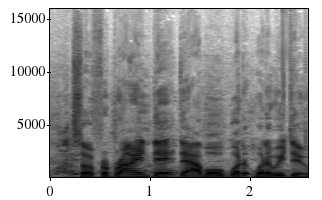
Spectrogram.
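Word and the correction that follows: Brian Daboll: Brian DeBall.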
